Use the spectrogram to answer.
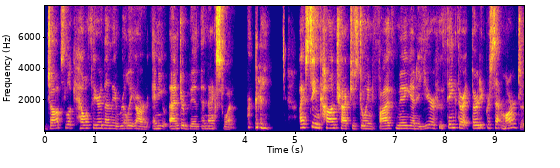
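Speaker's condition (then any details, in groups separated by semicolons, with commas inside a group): No condition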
